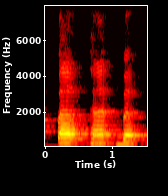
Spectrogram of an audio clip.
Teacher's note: ये होठों के साथ क्रिया कर रहा है। होठों पे ज्यादा कंपन महसूस हो रहा है। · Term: ओष्ठ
